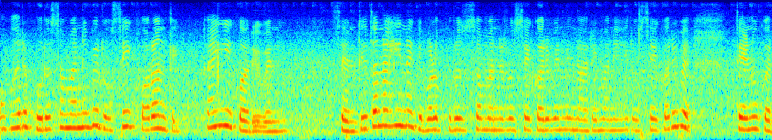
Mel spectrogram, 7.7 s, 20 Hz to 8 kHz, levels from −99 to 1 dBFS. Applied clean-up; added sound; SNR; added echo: none; none; none; none.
